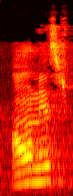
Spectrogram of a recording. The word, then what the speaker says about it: honest: We have to pronounce as hour. So like that, an honest person, honest, not honest, honest person, an honorable man.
